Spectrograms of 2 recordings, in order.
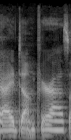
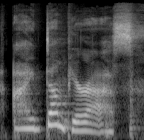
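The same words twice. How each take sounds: First: Said in the usual way. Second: Slow, drawn-out imitation of a breakup; quoted breakup line. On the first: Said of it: "So we say". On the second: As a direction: stretch out the quoted dumping, word by word. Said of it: "she's like".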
